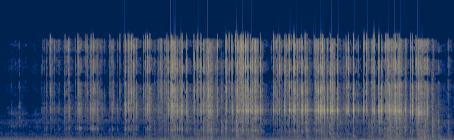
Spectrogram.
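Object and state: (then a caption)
Bar of soap being scraped. A utility knife blade scrapes small cubes and flakes off a solid blue bar of soap with a scored grid, held in the palm. After a brief quiet start, a steady run of crisp, bright scratching and crackling follows, made of dense short ticks with almost no low end.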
